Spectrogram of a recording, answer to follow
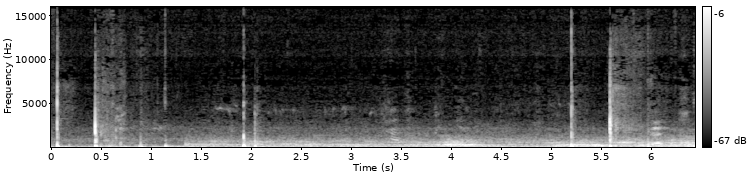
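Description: Footballs being kicked and hitting a goalkeeper's gloves and the ground: a sharp thump right at the start, then about four more thumps, two of them close together near the end.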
